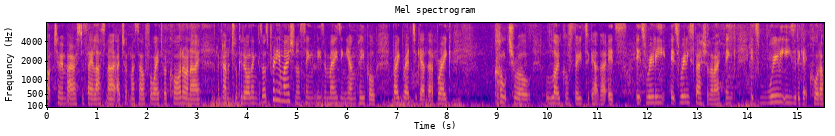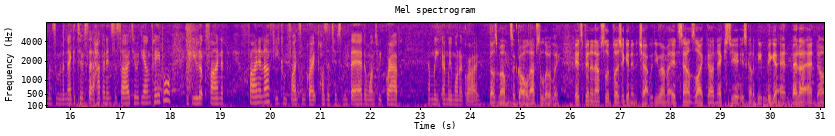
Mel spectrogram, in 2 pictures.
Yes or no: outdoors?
yes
